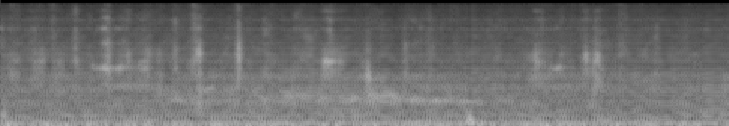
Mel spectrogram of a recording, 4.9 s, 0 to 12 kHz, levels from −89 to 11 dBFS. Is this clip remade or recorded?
remade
